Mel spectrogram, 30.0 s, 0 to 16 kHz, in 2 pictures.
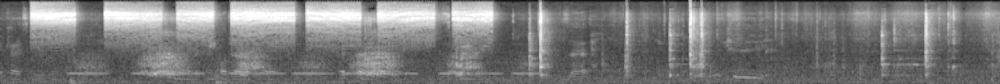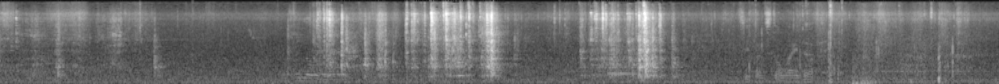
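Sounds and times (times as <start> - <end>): paint sprayer hissing: 0.5 - 7.5
knocks and clinks on metal ladder: 23.7 - 25.2.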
